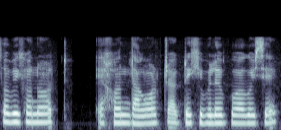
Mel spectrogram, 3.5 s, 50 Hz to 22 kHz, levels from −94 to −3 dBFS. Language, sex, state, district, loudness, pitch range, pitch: Assamese, female, Assam, Kamrup Metropolitan, -15 LUFS, 205-225 Hz, 215 Hz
